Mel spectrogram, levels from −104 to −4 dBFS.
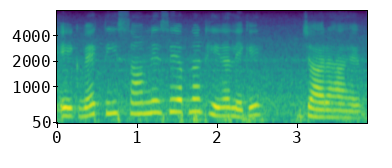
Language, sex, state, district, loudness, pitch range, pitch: Hindi, female, Gujarat, Gandhinagar, -15 LUFS, 210-295 Hz, 240 Hz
